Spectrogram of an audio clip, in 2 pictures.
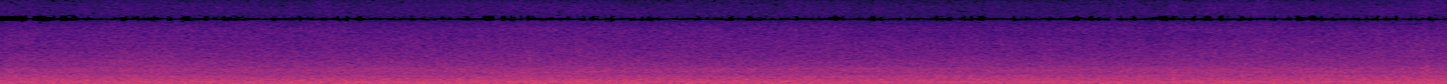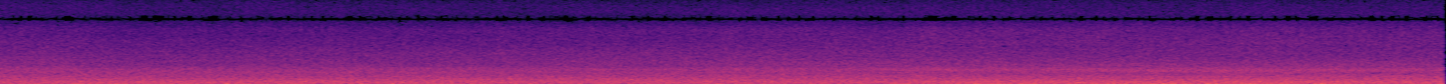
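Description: Ocean surf breaking on the beach: a steady, unbroken rush of water noise, growing slightly louder near the end.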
